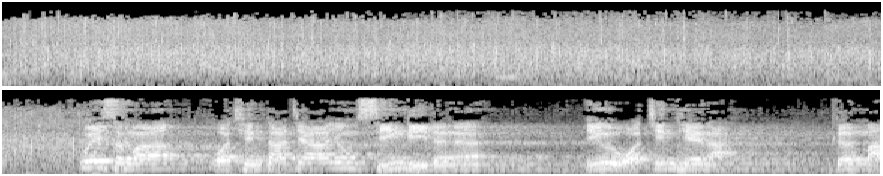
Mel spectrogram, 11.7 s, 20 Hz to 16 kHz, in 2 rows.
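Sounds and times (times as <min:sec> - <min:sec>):
large seated audience applause: 0:00.0 - 0:06.8
speech: 0:06.4 - 0:11.7.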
